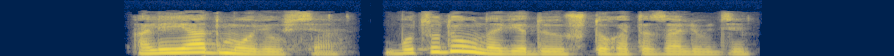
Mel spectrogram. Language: Belarusian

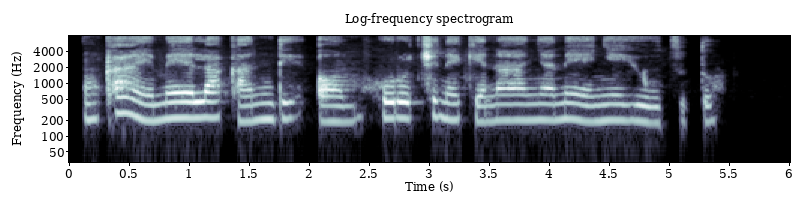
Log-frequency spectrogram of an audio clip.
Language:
Igbo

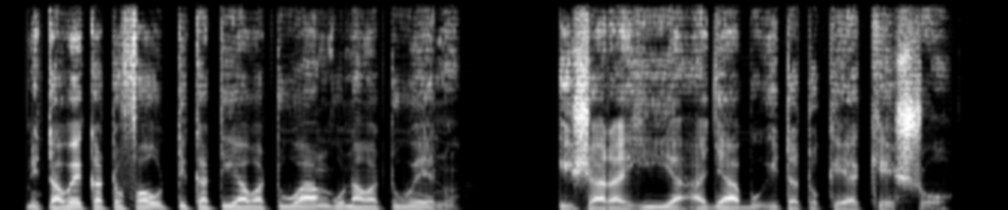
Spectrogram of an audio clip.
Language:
Swahili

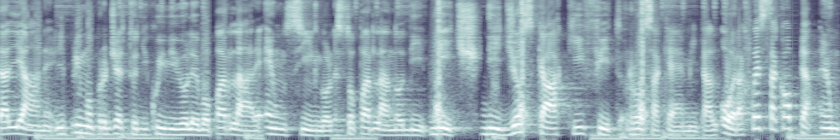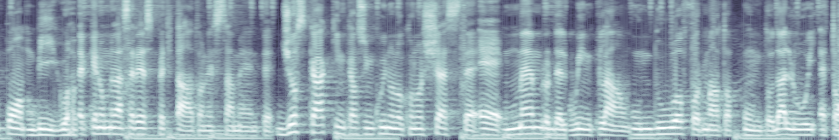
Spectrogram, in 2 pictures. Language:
Italian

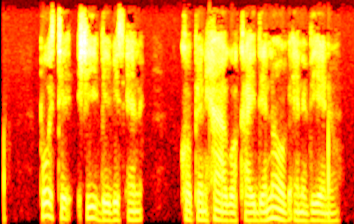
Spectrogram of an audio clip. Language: Esperanto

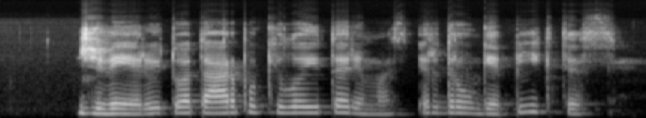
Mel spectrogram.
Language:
Lithuanian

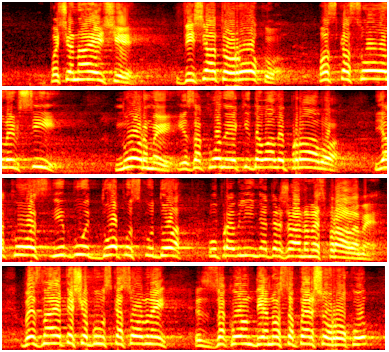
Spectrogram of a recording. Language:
Ukrainian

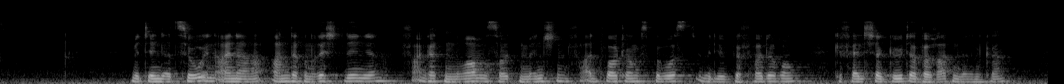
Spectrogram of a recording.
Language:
German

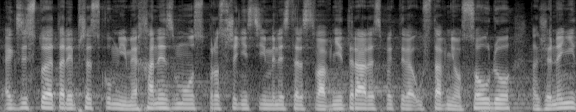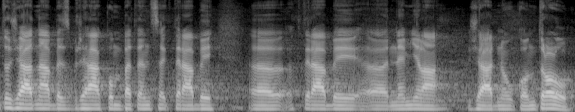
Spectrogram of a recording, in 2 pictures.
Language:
Czech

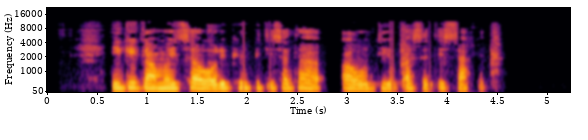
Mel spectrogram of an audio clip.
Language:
Georgian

